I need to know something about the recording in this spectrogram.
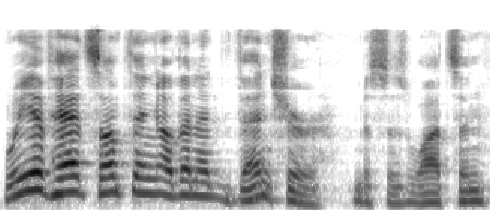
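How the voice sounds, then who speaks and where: A man voicing a doting, affectionate middle-aged gentleman in an effusive, theatrical storybook style. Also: fairly high pitch, big pitch swings, normal speed, dull audio, pitched above the performer's own voice. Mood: adoring, earnest.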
